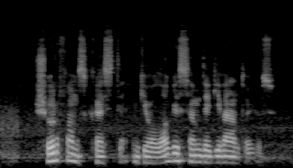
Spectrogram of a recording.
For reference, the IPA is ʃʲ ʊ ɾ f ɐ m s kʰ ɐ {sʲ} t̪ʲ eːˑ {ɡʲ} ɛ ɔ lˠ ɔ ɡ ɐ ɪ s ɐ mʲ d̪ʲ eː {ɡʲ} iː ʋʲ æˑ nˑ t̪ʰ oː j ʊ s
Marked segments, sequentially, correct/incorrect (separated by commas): correct, correct, correct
